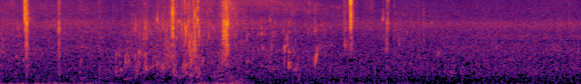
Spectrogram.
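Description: River water flowing, with low wind buffeting on the microphone for the first two and a half seconds and a few sharp clicks from handling the rod and reel; after that only the faint steady rush of the water is left.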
